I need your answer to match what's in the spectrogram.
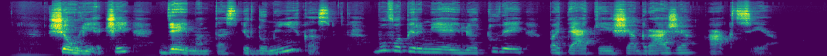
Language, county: Lithuanian, Vilnius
